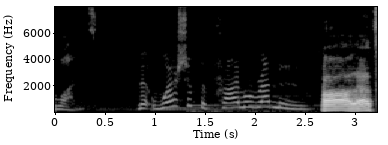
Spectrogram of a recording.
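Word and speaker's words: Ramuh: gizle greens floating ones that worship the Primal ra ah that's how you pronounce his name ramu though technically a beast tribe SS are blessed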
